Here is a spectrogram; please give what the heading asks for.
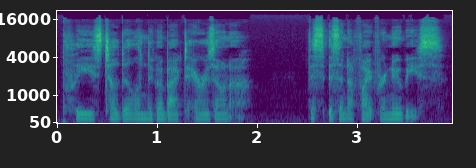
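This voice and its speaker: A woman voicing a guarded teenage boy, speaking low and clipped as he holds back his anger. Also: completely flat delivery, brisk, a little mellow, breathy edge. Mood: restrained. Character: guarded teenage winged boy, tense and restrained.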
